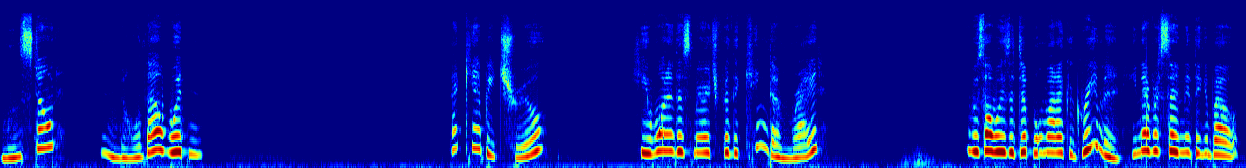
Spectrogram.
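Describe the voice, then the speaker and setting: Woman as a very high, gentle pony princess. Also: expressive, normal speed, long pauses, no echo, studio quality. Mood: flustered. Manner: soft-hearted, hesitant and earnest. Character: gentle, shy, kindly young pony princess.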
